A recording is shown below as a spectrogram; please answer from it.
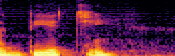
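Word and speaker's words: dieci: दिय च दिए च इसका उच्चारण होगा दची 10 का मतलब दि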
